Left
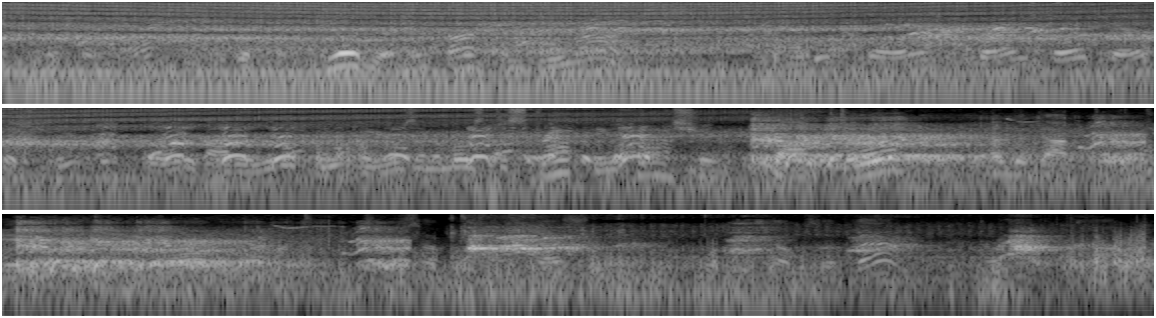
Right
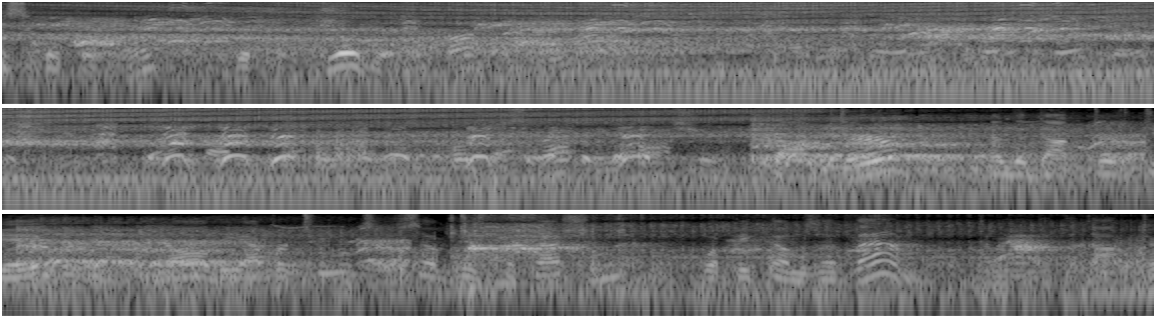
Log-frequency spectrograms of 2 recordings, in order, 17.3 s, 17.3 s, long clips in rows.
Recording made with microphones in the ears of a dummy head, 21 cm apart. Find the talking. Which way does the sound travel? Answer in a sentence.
In this clip you hear the talking move from right to left and back again.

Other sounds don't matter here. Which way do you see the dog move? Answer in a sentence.
You can hear the dog move to the left.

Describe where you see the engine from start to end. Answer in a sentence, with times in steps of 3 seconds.
You can hear the engine on the left from 0 s, in the centre from 3 s and on the right from 6 s.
